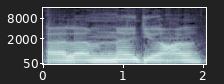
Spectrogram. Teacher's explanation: ja-nya atau jimnya ini dipantulkan ya, karena dia sukun. Qalqalah sugro ya.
